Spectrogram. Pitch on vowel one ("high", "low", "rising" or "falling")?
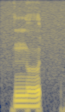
rising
